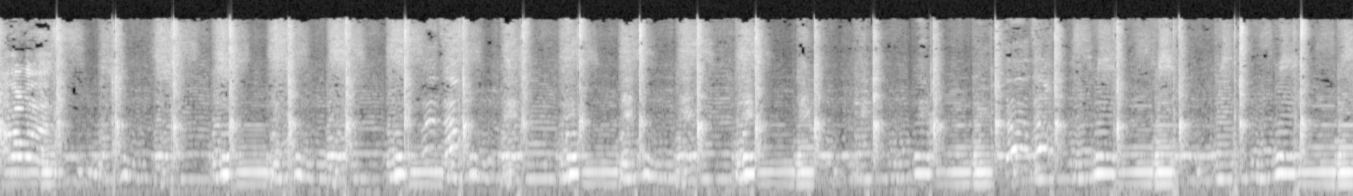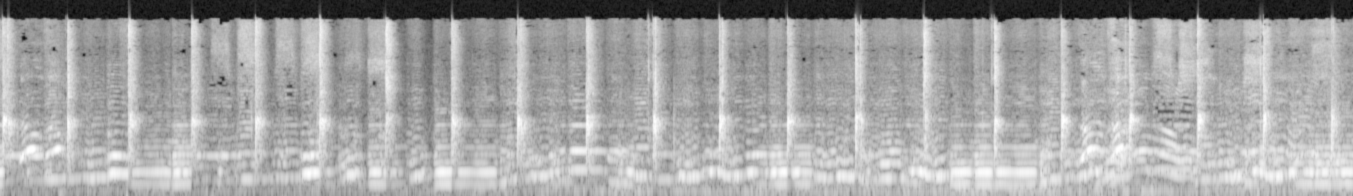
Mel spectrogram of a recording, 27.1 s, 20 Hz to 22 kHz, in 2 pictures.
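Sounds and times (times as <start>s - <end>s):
bowed fiddle melody: 0.0s - 27.0s
steady hand claps: 0.0s - 27.0s.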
